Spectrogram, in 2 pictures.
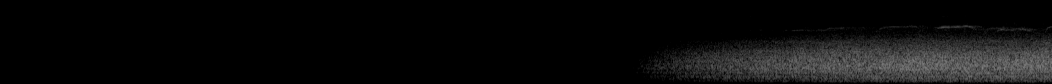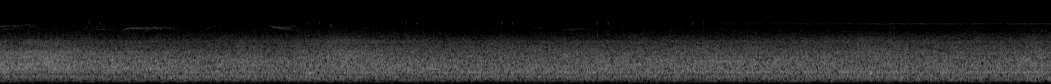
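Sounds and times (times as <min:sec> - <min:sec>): distant train approaching: 0:06.5 - 0:21.0
birds chirping: 0:07.6 - 0:13.8, 0:14.5 - 0:17.6.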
